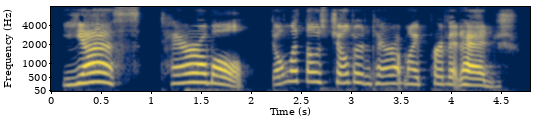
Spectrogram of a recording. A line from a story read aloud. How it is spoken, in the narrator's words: Armstrong yelled back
